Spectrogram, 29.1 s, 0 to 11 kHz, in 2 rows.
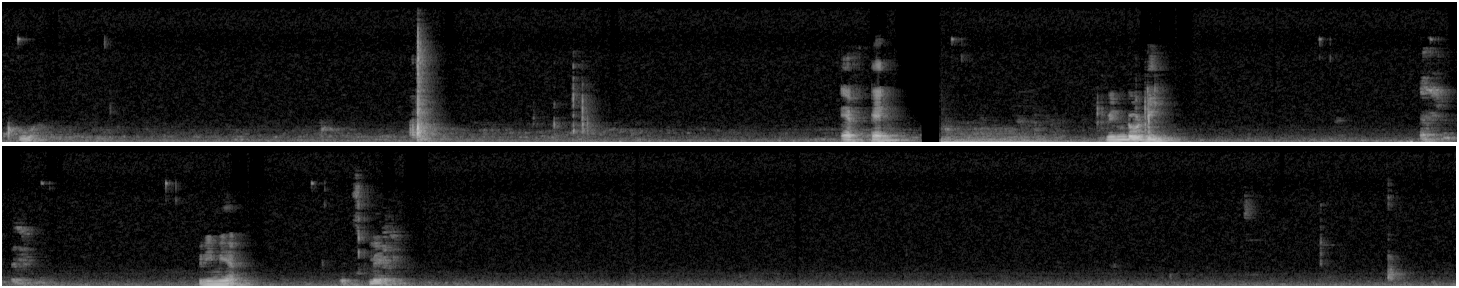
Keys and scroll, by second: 1.2 space, 4.7 space, 5.8 d, 11.4 d, 18.0 space, 22.2 space, 23.5 space, 27.7 space.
